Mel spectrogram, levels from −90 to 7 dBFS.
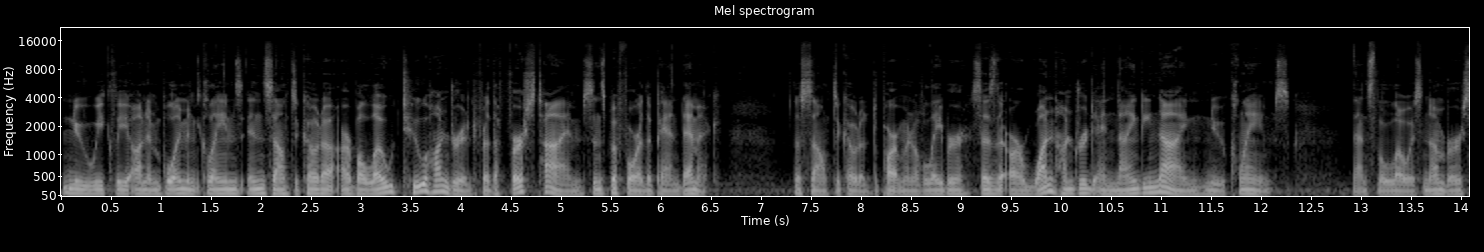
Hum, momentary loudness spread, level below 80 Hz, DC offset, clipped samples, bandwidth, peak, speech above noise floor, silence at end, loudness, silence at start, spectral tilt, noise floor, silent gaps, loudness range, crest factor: none; 7 LU; -52 dBFS; under 0.1%; under 0.1%; 14.5 kHz; -14 dBFS; 30 dB; 0 s; -32 LUFS; 0 s; -6.5 dB/octave; -61 dBFS; none; 4 LU; 18 dB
